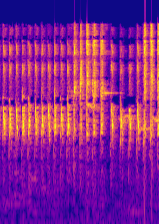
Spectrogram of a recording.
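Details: Lovebird carrying kapas tembak fill-in, in a training recording, delivering a long ngekek: rapid scratchy chirps in a steady stream, brightening midway, with a brief thin whistle near the end.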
